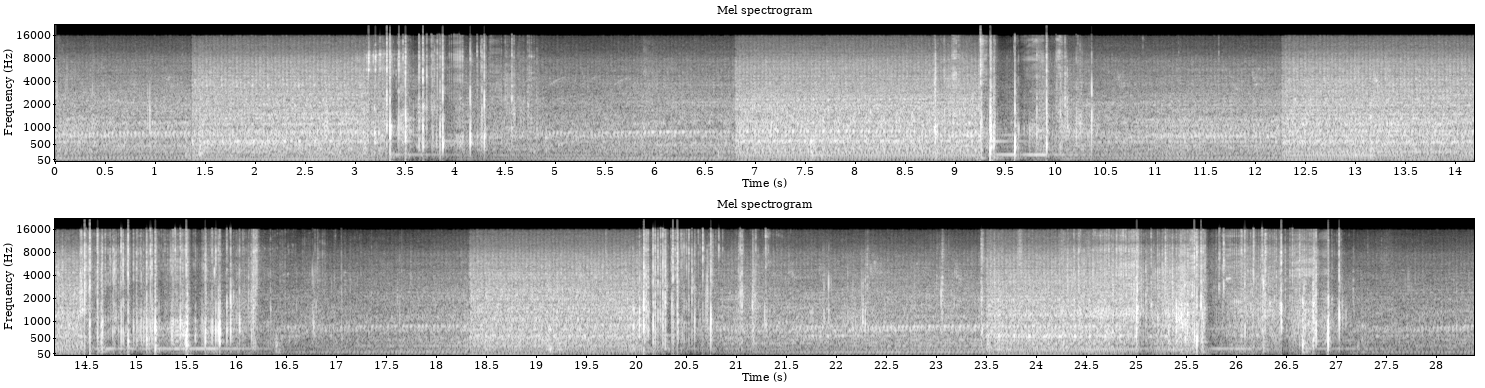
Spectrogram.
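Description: Car engine running while a tyre rolls over small plastic toys on gritty concrete, cracking and snapping them. The sharp cracking comes about five times, each a short cluster of snaps, with abrupt changes in the background between them.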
